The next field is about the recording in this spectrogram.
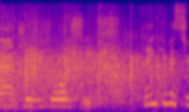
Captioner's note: some Applause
